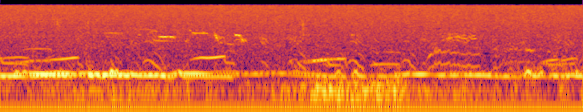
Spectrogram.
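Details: On a Kansas lek in Washington County, displaying male Greater Prairie Chickens fight over breeding territory; a continuous low hum runs throughout, overlaid by a busy jumble of swooping whoops, a few higher squeals and cackles.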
